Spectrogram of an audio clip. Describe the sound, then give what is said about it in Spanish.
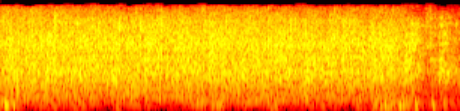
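Audience applause at a meeting held at a university: dense, steady clapping continues loudly for the whole stretch and thins slightly at the very end. “Un aplauso para Olga, vale.”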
